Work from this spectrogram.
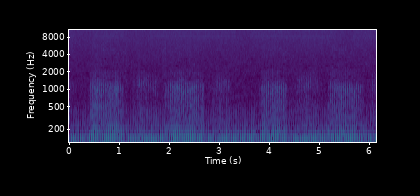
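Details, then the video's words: Almost blind 15-year-old male Siamese cat purring happily, a steady deep rumble pulsing in regular inhale-exhale cycles about every one and a half seconds, with no other sounds. "Blind Siamese Cat, Sounds Happy"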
